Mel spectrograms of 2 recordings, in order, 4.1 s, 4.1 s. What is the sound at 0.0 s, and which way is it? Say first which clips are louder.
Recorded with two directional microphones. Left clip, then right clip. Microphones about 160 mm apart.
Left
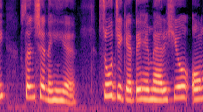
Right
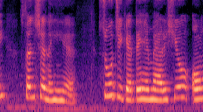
A woman's voice: left 7 dB; 45° left (ahead or behind).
